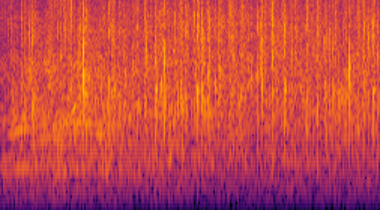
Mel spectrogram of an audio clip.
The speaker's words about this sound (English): Oh well, I got a clap, so it can't be that bad.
